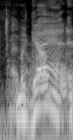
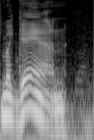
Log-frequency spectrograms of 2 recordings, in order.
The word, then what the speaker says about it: McGahn: He apparently thought that McKagan, is that his name? Hagan. How do you pronounce his name? McKagan? – Who, the attorney? – The counselor to the White House. – McGahn. It's McGahn.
